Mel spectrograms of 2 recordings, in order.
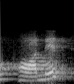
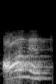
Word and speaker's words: honest: नहीं बोलते, हम इसको ऑनेस्ट बोलते हैं, ऑ से शुरू होता है, H is silent, so it becomes a vowel sound and it will take up A and an. An honest man is absolutely correct.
